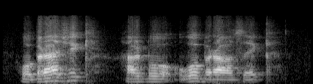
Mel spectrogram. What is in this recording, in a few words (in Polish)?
"lobrazik", kurpiow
